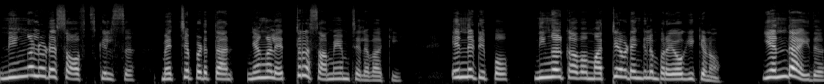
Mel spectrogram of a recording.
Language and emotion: Malayalam, angry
